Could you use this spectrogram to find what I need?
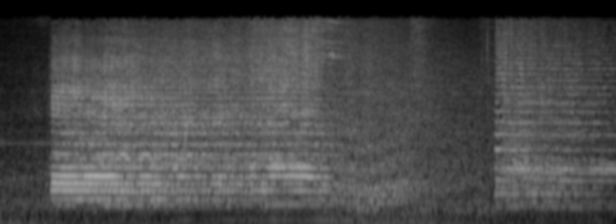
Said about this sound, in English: A few blocks away, coal trains whistle through town day and night, carrying their loads south from strip mines in Wyoming and Montana.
